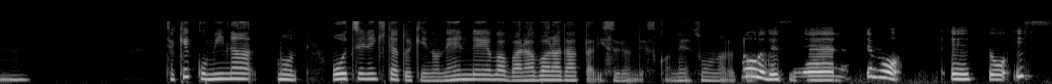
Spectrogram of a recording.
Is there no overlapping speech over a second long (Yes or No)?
Yes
